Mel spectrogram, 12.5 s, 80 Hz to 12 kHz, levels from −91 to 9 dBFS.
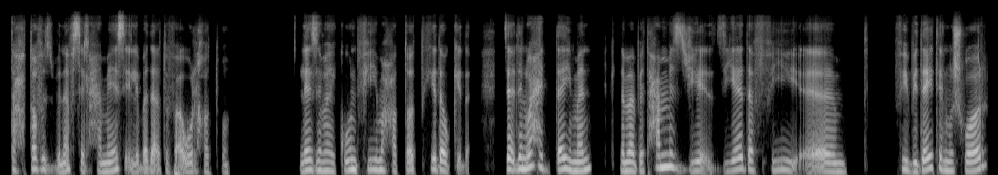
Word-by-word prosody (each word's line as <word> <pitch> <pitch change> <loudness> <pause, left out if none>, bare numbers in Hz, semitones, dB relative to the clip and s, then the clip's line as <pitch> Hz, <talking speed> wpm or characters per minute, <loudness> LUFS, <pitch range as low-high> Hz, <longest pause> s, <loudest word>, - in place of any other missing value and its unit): تحتفظ 200 -1 -2
بنَفس 160 +4 0
الحماس 160 +4 +1
اللي - - -4
بدأته - - -2
في - - -3
أول - - -1
خطوة. - - -10 0.9
لازم 180 +1 +2
هيكون 175 +3 +1
في 190 0 -3
محطات 180 -3 -2 0.2
كده 195 -3 +4
وكده، 165 - -6 0.5
زائد 200 0 +5
إن 210 - +6
الواحد 235 -4 +2
دايمًا 185 0 +3 0.4
لما 170 0 +4
بيتحمس 215 +6 +2
چيا 175 +1 -2
زيادة 185 +2 0
في 180 +1 -7
آمم 160 -1 +1 0.6
في 190 -2 -2
بداية 180 +6 +3
المشوار 175 +3 +2
180 Hz, 130 wpm, -23 LUFS, 170-200 Hz, 0.9 s, إن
